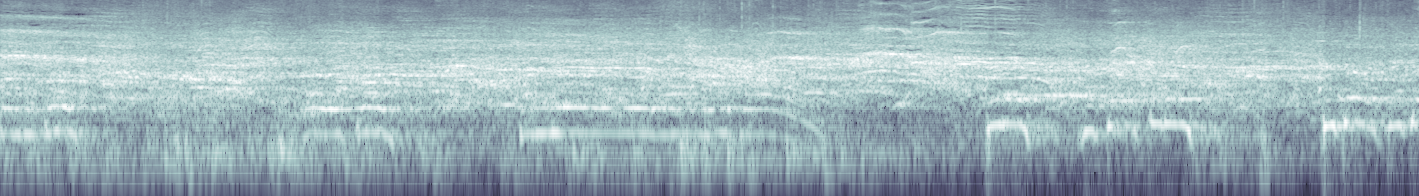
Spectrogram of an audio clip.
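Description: Many schoolchildren shouting and cheering at once in a sports hall, their voices overlapping with no break.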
